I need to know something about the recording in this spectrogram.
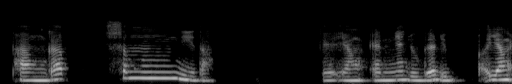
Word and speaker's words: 반갑습니다: Nah, terus yang di sini dibacanya M ya, karena tadi sebelumnya kita sempat bahas karena ada B ketemu N jadinya dibaca M ya. 반갑습니다.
